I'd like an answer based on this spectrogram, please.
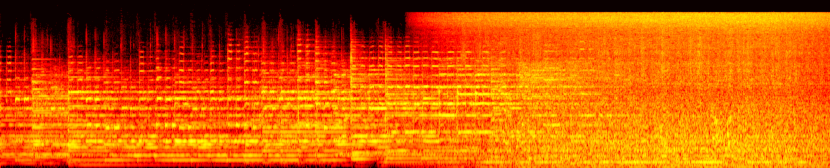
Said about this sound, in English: I love steam trains. I don't know what it is about them, whether it is the steam, the sight of them, the smell of them, the sheer power.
